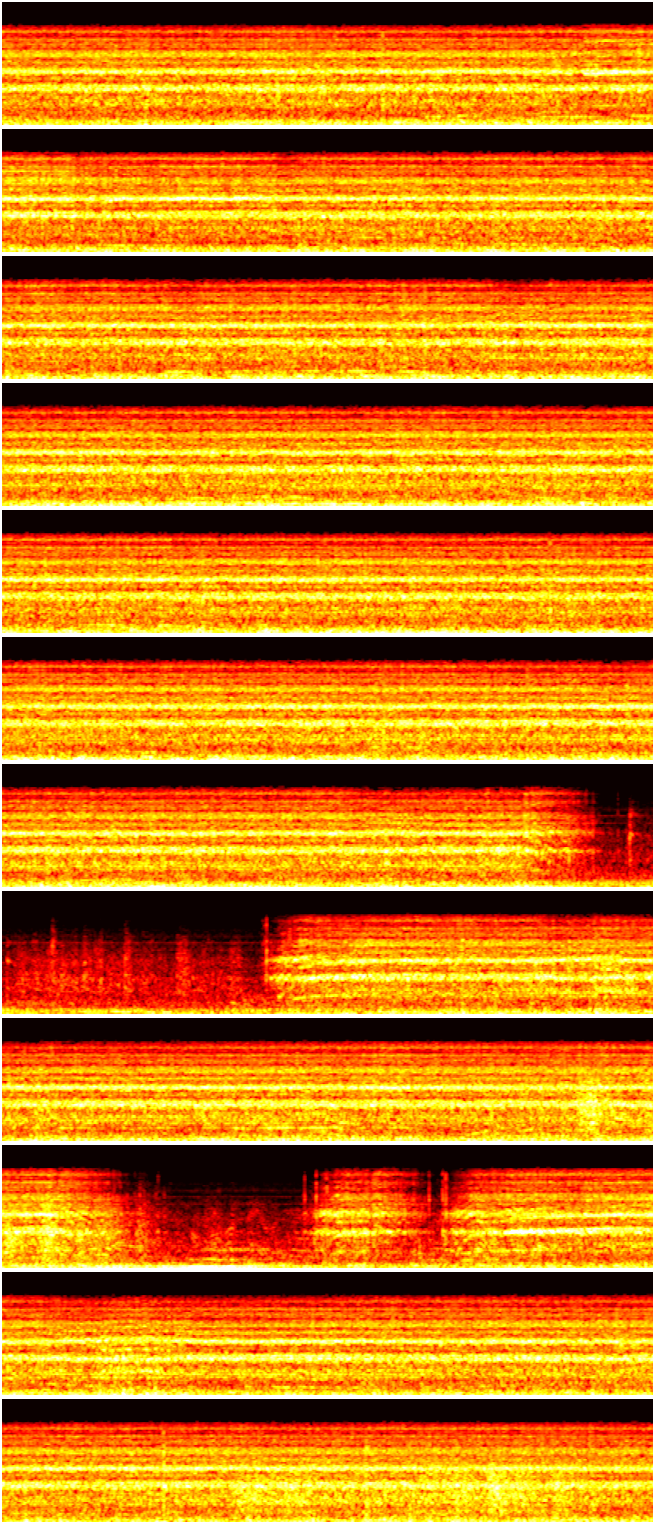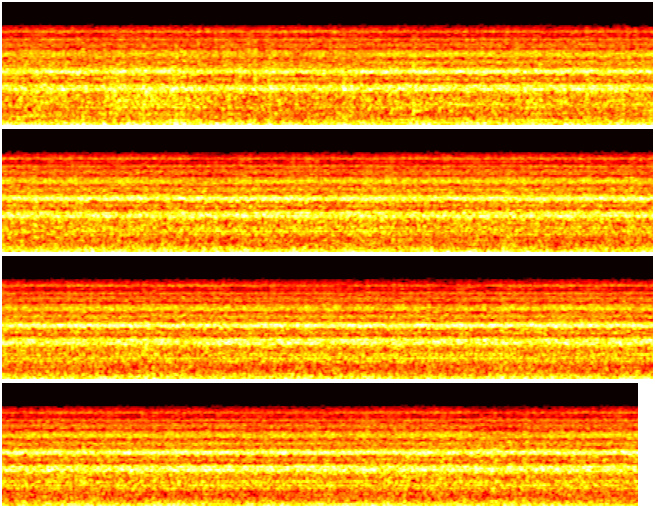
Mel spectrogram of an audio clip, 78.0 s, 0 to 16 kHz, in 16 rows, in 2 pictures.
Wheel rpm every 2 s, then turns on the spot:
160, 160, 160, 160, 160, 160, 160, 160, 160, 160, 160, 160, 160, 160, 160, 160, 110, 0, 120, 160, 160, 160, 50, 70, 160, 160, 160, 160, 160, 160, 160, 160, 160, 160, 160, 160, 160, 160, 160.
none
